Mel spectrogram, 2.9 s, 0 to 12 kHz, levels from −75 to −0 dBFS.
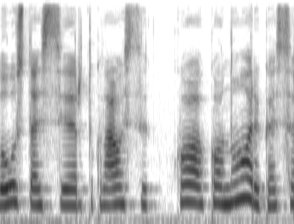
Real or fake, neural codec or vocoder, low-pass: real; none; 10.8 kHz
